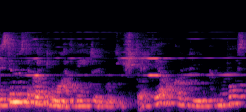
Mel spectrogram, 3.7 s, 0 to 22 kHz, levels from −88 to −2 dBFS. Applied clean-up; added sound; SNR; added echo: classical method WPE with log-MMSE.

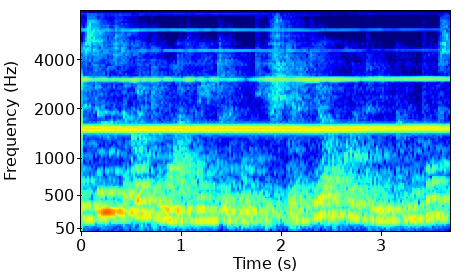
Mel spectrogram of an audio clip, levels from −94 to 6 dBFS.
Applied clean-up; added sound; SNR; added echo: none; Wind instrument, woodwind instrument; 2 dB; reverberation time 1.2 s.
